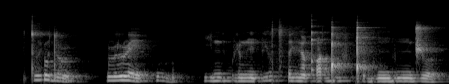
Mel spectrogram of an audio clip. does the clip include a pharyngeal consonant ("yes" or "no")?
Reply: no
